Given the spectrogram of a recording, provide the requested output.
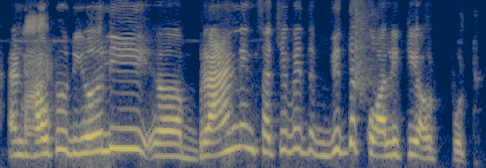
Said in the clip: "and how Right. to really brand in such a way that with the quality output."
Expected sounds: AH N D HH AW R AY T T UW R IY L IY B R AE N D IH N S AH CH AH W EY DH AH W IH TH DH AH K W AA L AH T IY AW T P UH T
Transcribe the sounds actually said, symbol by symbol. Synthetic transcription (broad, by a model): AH N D HH AW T T UW R IY L IY B R AE N D IH N S AH CH AH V EY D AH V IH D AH K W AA L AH T IY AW T P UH T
